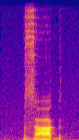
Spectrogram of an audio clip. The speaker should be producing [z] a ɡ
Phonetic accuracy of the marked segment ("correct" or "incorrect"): correct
